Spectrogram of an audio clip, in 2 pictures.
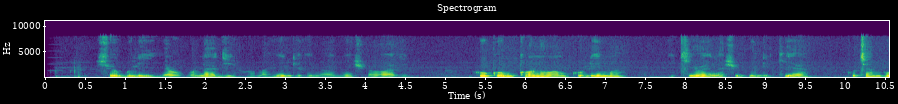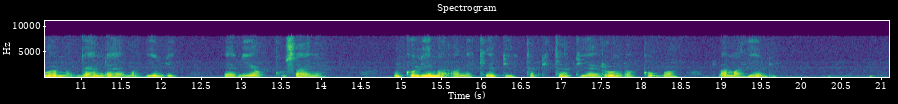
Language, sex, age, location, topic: Swahili, male, 18-24, Kisii, agriculture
